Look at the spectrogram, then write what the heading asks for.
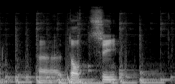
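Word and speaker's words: どっち: But yeah, luckily for dochi, it's still accent on the first syllable.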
